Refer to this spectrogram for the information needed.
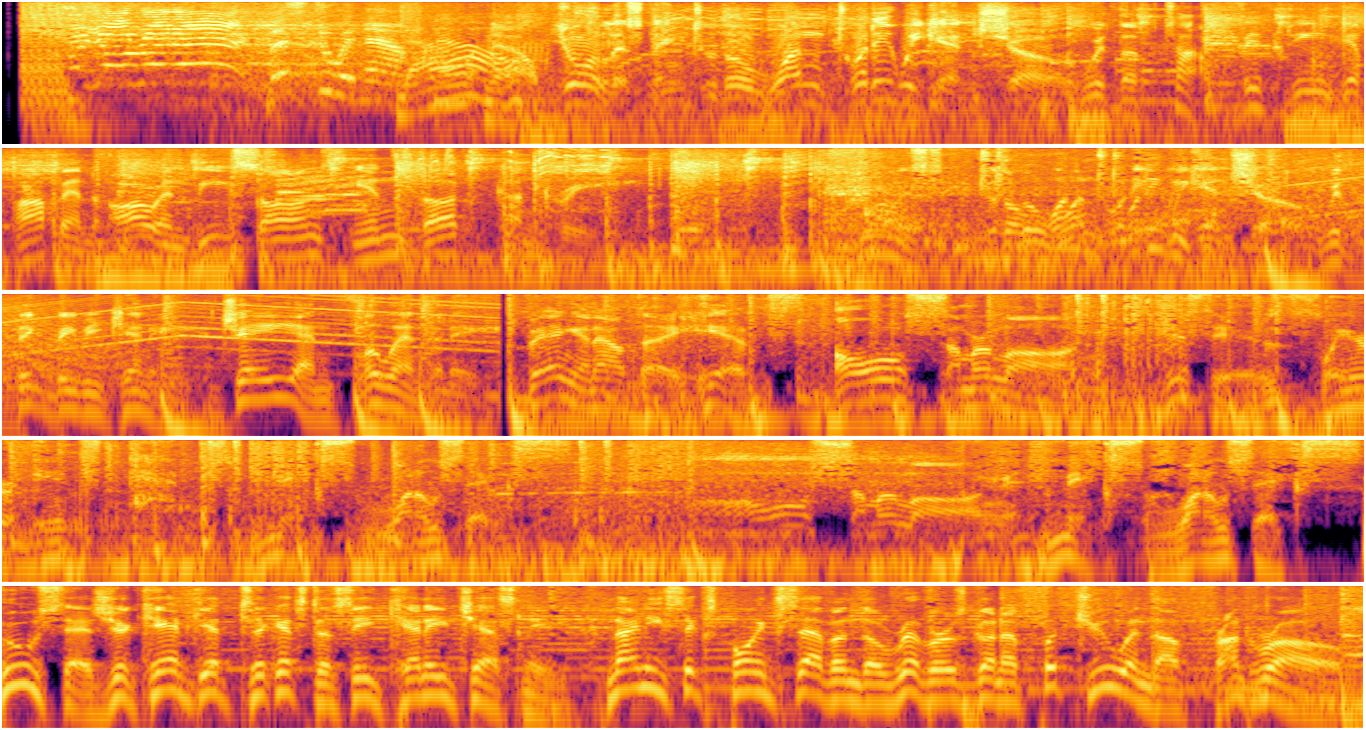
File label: imaging, male voice talent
